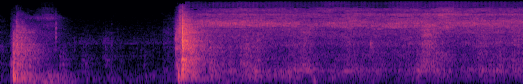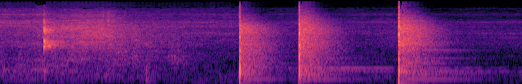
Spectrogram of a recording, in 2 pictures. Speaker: that's the sound you want to hear you want to hear that popping after you hear that popping get it to the desired PSI that you want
